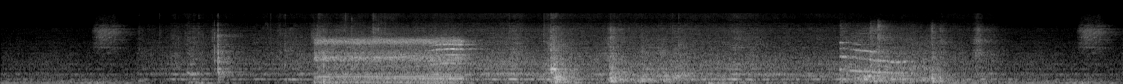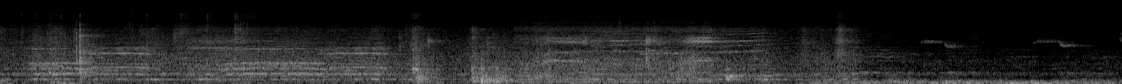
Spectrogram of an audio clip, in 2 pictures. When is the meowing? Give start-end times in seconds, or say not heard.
3.1-4.7, 8.3-9.6, 16.4-18.4.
